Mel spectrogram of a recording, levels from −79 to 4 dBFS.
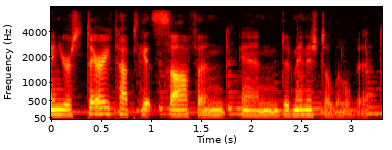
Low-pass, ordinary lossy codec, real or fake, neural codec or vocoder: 7.2 kHz; AAC, 48 kbps; real; none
